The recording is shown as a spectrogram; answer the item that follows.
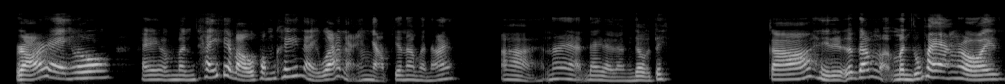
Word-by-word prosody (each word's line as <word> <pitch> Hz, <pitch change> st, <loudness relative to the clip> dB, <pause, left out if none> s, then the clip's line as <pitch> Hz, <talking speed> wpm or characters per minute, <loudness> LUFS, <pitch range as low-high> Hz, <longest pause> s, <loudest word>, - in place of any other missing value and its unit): Rõ 220 Hz, -1 st, +6 dB
ràng 275 Hz, -7 st, +2 dB
luôn, 305 Hz, +2 st, +4 dB, 0.3 s
thì 210 Hz, -, -4 dB, 0.2 s
mình 215 Hz, 0 st, -5 dB
thấy 330 Hz, +2 st, +1 dB
cái 395 Hz, -4 st, +1 dB
bầu 195 Hz, -7 st, +3 dB
không 265 Hz, +4 st, -4 dB
khí 360 Hz, +6 st, -4 dB
này 185 Hz, -, -3 dB
quá 235 Hz, +5 st, +2 dB
nặng 215 Hz, +1 st, -8 dB
nhọc 160 Hz, -4 st, -4 dB
cho 220 Hz, -, -4 dB
nên 215 Hz, -1 st, -4 dB
mình 190 Hz, -, -9 dB
nói, 225 Hz, +7 st, -3 dB, 0.5 s
à, 205 Hz, -9 st, -6 dB
nói, 255 Hz, +3 st, -6 dB
a, 240 Hz, -3 st, -4 dB
"Đây 210 Hz, -1 st, -5 dB
là 185 Hz, -3 st, -5 dB
lần 175 Hz, 0 st, -10 dB
đầu 195 Hz, -2 st, -1 dB
tiên." 240 Hz, -, -4 dB, 1.0 s
Có, 240 Hz, +8 st, +4 dB
thì 205 Hz, -6 st, -2 dB
lúc 280 Hz, +2 st, -1 dB
đó 320 Hz, +1 st, +5 dB
m 325 Hz, -9 st, -6 dB
mình 230 Hz, -1 st, +3 dB
cũng 255 Hz, -, -1 dB
phải 350 Hz, -4 st, +7 dB
ăn 290 Hz, -2 st, +1 dB
rồi, 230 Hz, +1 st, +4 dB
230 Hz, 215 wpm, -24 LUFS, 210-280 Hz, 1.0 s, phải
